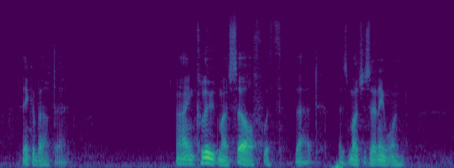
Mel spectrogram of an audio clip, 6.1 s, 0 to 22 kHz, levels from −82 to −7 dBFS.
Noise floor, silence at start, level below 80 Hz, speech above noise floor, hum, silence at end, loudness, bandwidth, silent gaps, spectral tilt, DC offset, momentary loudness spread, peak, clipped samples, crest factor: -66 dBFS; 0.25 s; -58 dBFS; 27 dB; none; 0.65 s; -40 LUFS; 19.5 kHz; none; -6.5 dB/octave; under 0.1%; 17 LU; -22 dBFS; under 0.1%; 20 dB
